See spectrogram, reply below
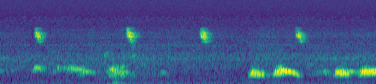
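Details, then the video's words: Spotted dove calling coo from Đồng Nai, Vietnam, used to stimulate other doves: soft, mellow coo notes, some overlapping, grow louder toward the end over a hiss, with brief high chirps about once a second. "cu gáy kích bổi nhanh nổi gù, Tiếng cu gáy mồi thúc và gáy gọi"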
